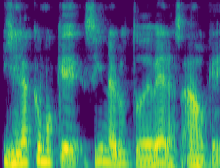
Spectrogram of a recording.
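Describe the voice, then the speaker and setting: A podcast host with a Latin American Spanish accent explains things casually, asking himself questions and answering them. His voice is a little high and a little mellow, and he talks fast over a dull, lo-fi voice connection.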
